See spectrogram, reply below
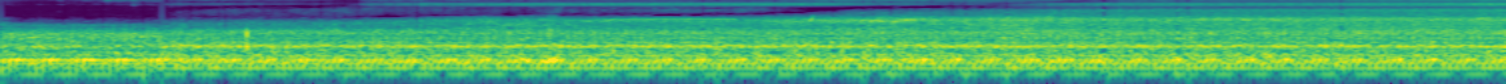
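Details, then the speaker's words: Endoscopic ear wax suction in a regular client's impacted ear, using a fine, lower-power suction tube near the eardrum for comfort; steady hissing, rushing suction with a faint whistle deep in the narrow canal. "it's going to go in with a different instrument because we're approaching the ear drum this is a fine and it's less suction power so just make it a bit more work on my part however it's more comfortable in your ear actually"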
